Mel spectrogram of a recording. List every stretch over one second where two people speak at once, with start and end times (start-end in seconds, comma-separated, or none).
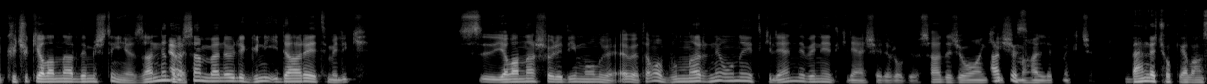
none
